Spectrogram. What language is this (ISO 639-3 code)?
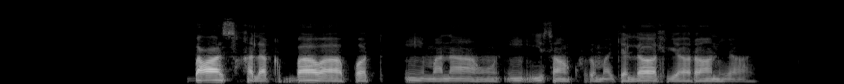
gwc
